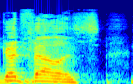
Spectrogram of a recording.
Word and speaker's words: Goodfellas: Yeah, fellows? – Sorry, Goodfellas. I'm from Jersey. – It's okay off the air, but on the air, you got to say it correctly. – Goodfellas.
